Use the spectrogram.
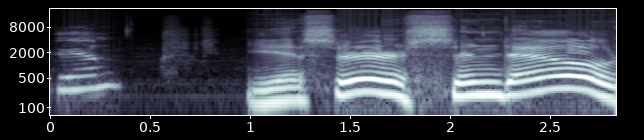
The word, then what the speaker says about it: Sindel: Sindell rhymes with hell.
